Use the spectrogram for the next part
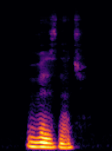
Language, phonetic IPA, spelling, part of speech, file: Polish, [ˈvɨznat͡ɕ], wyznać, verb, LL-Q809 (pol)-wyznać.wav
